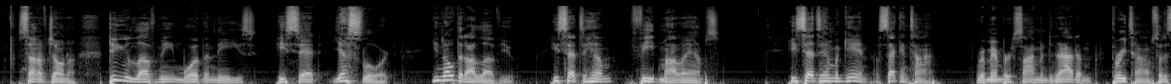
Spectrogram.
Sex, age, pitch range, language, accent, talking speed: male, 30-49, 100-135 Hz, English, American, 220 wpm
